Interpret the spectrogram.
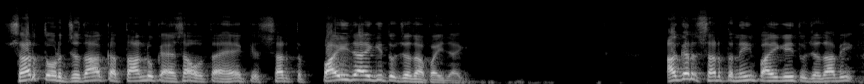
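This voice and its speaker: A man teaches a religious class on scripture, working through a text step by step and asking his students questions. His voice is a little high, expressive and creaky, with a slightly mellow quality.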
